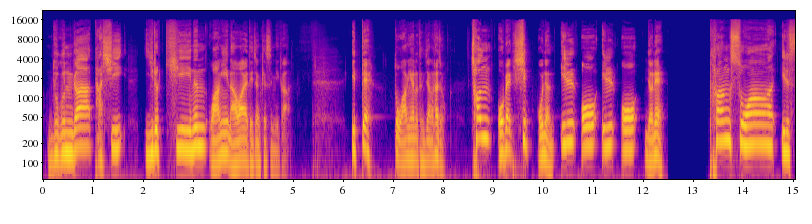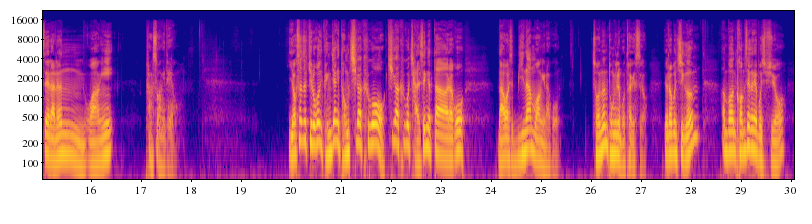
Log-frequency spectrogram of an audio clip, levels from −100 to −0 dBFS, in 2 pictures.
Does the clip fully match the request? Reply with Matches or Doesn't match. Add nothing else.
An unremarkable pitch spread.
Doesn't match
